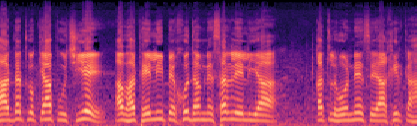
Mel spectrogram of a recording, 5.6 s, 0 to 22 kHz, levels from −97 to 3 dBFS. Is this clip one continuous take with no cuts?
no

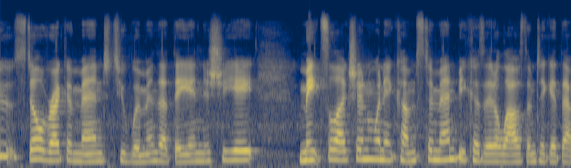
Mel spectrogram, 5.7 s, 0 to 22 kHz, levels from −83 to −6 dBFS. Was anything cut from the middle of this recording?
no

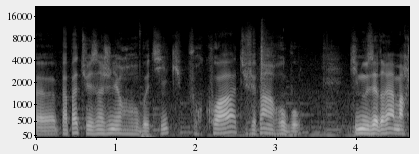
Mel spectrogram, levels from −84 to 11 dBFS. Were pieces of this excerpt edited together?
no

